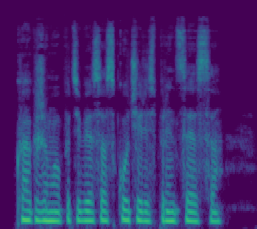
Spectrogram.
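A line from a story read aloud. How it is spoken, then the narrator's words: Soft breathed words. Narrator (Russian): тихо выдохнул Микаэль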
